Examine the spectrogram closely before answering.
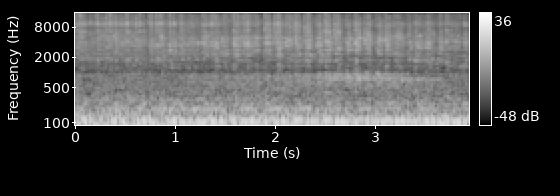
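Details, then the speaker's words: Box Chevy V8 after a fuel filter was added at the fuel injector, deep rumble under throttle with an uneven, faltering beat where it nearly cuts off; stumble, fuel pump suspected, unconfirmed. "it's like it barely like I'm going to cut off a little bit like it could be yeah that sounds like a fuel pump"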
